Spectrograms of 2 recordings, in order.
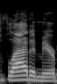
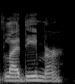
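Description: First: The name is said with an English pronunciation. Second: The name is said with a Russian pronunciation. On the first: "whose name was Vladimir" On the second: "but they pronounce it Vladimir"

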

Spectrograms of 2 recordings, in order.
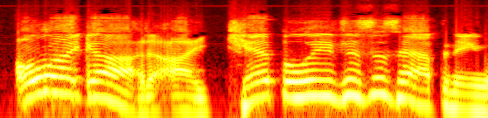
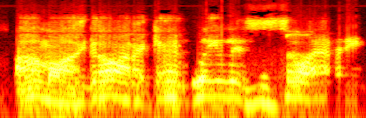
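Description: First: It is said in a newscaster's voice. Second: It is said in a Beavis and Butthead voice.

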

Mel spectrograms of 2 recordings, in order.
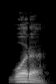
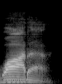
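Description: First: The word is said in a Philadelphia accent. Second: The word is said in a Boston accent.

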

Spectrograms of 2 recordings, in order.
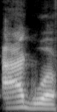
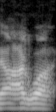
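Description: First: The word has an anglicized English pronunciation. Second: The word has a native Spanish pronunciation. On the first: The speaker calls it wrong. "I don't say agua for water" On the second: The speaker calls it right. "I say agua. ... I've got perfect enunciation"

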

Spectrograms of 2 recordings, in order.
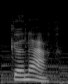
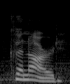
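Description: First: It is said with a French pronunciation. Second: It is said with an American pronunciation. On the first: "Say it in French again" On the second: "Say the American version again"

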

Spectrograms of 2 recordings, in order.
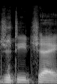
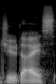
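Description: First: The name is said with a more Italian sound. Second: The name is said in a plain Americanized way. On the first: She wanted to seem more Italian after fame. "I need to sound more Italian" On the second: This is how she first said her own name. "she always called herself"

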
